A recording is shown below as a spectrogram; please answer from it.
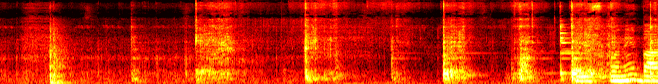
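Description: A spoon scrapes and clinks against a pot while sugar is stirred into a kalakand milk mixture, coming in irregular bursts of metallic knocks and scraping with brief pauses between strokes.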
